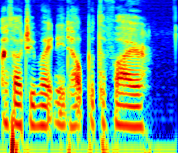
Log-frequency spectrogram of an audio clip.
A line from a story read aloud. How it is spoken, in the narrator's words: he said in an undertone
